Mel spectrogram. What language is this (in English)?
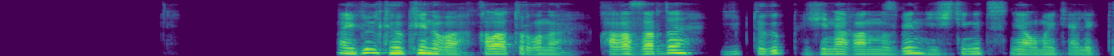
Kazakh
